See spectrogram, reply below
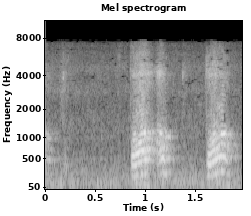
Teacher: كذلك أط حرف مهموس مع أن المنصوص عليه أنه مجهور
